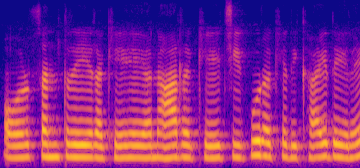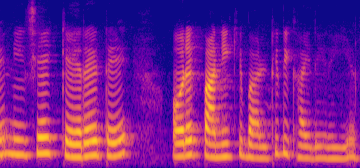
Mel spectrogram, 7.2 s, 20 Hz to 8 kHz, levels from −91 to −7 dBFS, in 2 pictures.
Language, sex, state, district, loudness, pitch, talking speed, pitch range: Hindi, female, Bihar, Saharsa, -23 LUFS, 225 Hz, 215 wpm, 210-245 Hz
